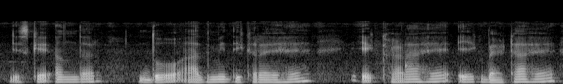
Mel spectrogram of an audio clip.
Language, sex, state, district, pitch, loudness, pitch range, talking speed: Hindi, male, Gujarat, Valsad, 120 Hz, -21 LUFS, 110-125 Hz, 125 wpm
